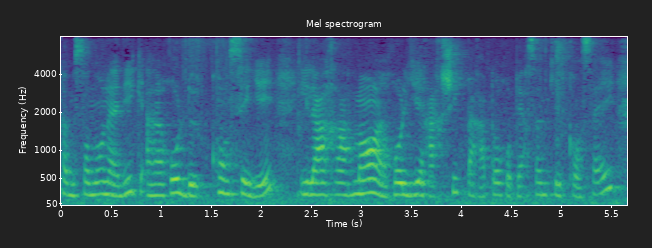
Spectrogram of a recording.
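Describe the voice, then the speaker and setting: Somewhat breathy, a woman talks at a fairly quick pace with a fairly high pitch and ordinary pitch variation. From France. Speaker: university professor. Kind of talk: interview.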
